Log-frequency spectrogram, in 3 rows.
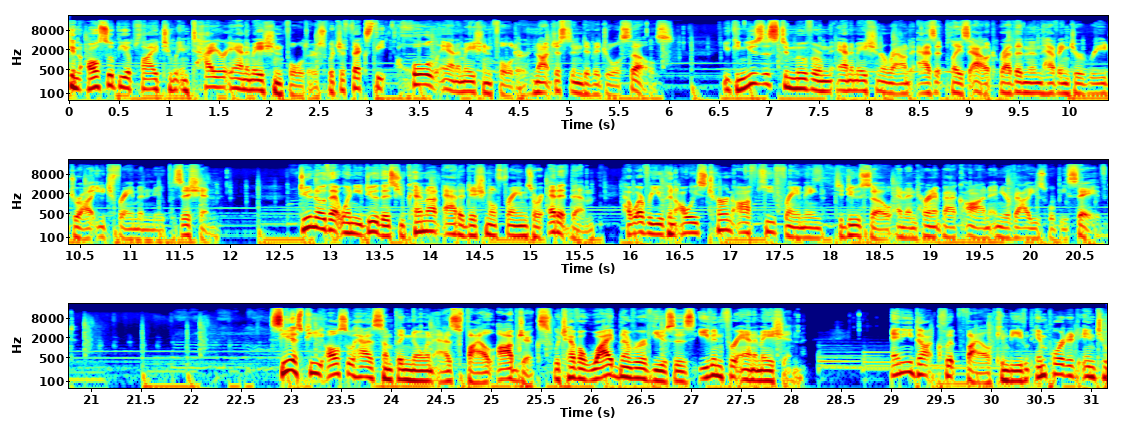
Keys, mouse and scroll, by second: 6.5 q, 19.5 b, 24.0 m, 25.6 x.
